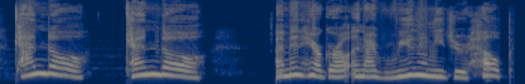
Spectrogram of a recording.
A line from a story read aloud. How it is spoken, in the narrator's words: I yelled again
